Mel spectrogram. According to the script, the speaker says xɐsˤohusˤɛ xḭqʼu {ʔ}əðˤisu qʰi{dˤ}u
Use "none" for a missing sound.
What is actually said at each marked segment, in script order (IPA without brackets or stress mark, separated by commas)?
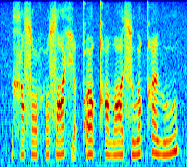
qʰ, ð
